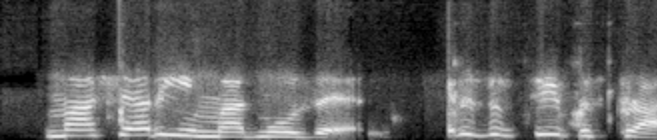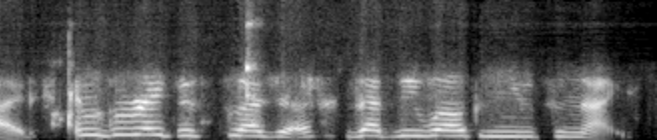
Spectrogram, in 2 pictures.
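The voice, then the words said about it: Put-on French accent. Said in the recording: “give us a line as Lumineer with your French accent ... that's a great job”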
